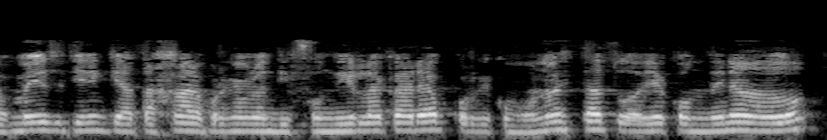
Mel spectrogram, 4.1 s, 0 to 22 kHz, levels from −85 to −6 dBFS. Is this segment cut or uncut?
uncut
